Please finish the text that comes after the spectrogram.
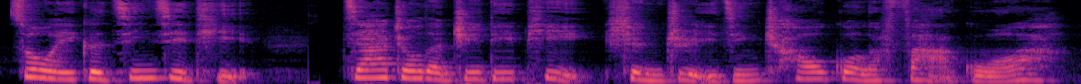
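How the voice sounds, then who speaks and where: Hosting an English-learning program, a woman talks in a chatty, playful way and demonstrates pronunciation carefully. Her voice is fairly high and a little mellow with a breathy edge, at a moderate pace, in the style of educational podcast narration.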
